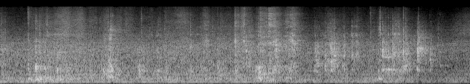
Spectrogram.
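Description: Hard plastic vacuum parts and packaging being handled: irregular clacks, knocks and rustling.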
